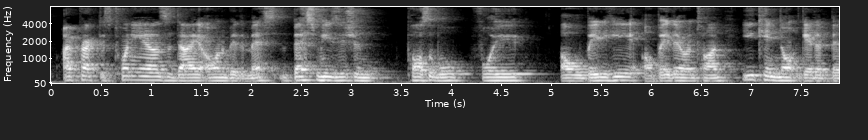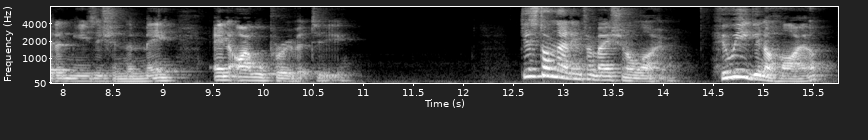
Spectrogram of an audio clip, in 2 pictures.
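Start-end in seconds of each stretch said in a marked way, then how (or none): none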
